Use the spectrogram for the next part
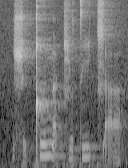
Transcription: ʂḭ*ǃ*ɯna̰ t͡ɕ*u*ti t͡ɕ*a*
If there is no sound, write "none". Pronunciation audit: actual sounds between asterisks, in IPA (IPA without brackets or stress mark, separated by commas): ǃ, u, a̰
